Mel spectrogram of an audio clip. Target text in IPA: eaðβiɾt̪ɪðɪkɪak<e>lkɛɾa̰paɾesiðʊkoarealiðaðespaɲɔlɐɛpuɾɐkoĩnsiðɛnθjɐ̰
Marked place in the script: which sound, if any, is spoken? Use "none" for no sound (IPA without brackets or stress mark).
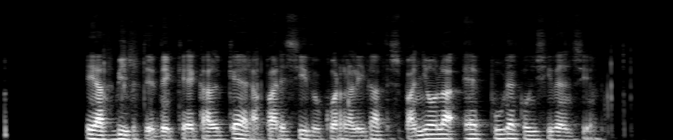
a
